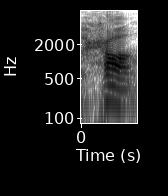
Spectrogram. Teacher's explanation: جو حلوائی والی حا ہے وہ عربی میں حا حلق سے نکلتی ہے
